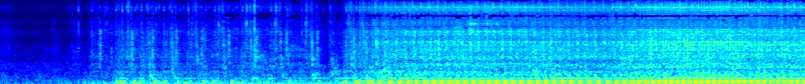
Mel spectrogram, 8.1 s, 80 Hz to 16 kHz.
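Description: Consew 206RB-5 industrial walking-foot sewing machine stitching through eight layers of fabric: a few slow stitches at first, then a fast, even run of stitches from about three and a half seconds in that stops sharply at the end.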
